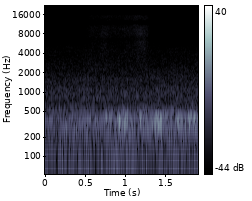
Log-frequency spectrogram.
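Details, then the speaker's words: Rapid, rhythmic whooshing pulses over a steady hiss as family members hear a pregnant woman's unborn baby's heartbeat on a listening device for the first time; fetal heartbeat. "वापस लगाओ, पहली बार सुन रहा हूं ये आपके यहां पे heartbeat नहीं हो रही है, वही धक धक धक धक हो रहा है।"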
